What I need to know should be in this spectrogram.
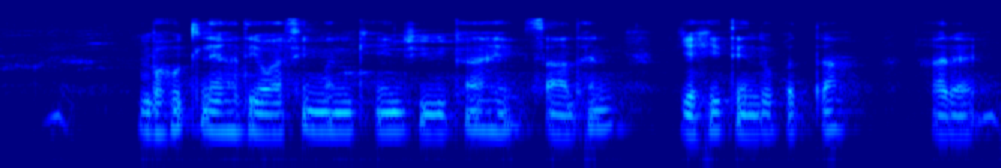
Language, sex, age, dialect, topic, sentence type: Chhattisgarhi, male, 18-24, Eastern, agriculture, statement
